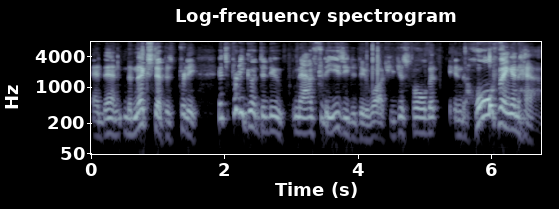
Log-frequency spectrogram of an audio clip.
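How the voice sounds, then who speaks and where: An excitable buzzard acted out by a man hosts a children's show with goofy, playful energy. The mid-pitched voice swings widely up and down, breaking into its own sentences and chatting to itself in the third person as it coaxes the kids along. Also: brisk. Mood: playful, encouraging. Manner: giggly, self-interrupting, talks to himself in third person. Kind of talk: playful craft demonstration for children.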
